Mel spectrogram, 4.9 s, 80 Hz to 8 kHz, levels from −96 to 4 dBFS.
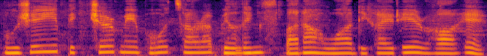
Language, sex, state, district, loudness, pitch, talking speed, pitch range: Hindi, female, Arunachal Pradesh, Lower Dibang Valley, -20 LUFS, 270 Hz, 160 wpm, 255-285 Hz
